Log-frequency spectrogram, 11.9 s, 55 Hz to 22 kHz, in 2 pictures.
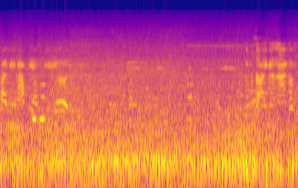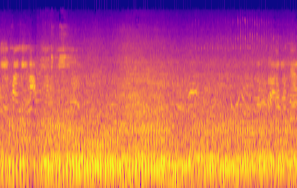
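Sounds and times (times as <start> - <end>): crowd chatter: 0.0 - 11.9
motorbikes passing: 0.0 - 11.9
street traffic drone: 0.0 - 11.9.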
